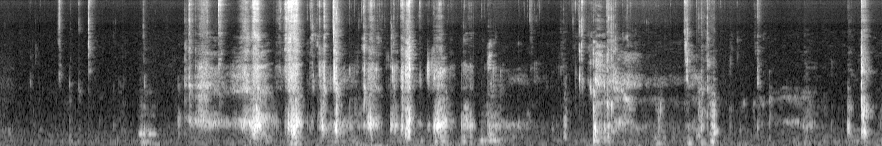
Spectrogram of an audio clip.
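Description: Chewing and eating a mouthful of instant ramen noodles close to the microphone, in irregular bursts of wet mouth noises with short pauses in between.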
